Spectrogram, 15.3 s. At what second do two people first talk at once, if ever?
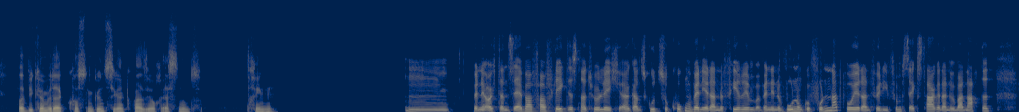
none

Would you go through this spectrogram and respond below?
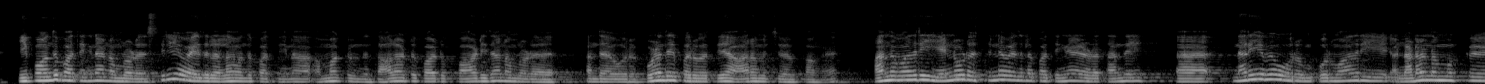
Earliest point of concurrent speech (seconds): none

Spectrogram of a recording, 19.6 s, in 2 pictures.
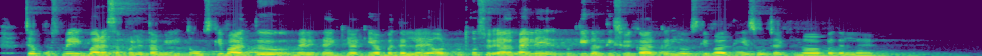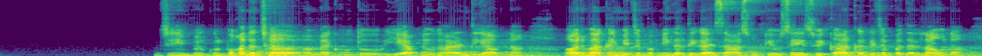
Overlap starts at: none

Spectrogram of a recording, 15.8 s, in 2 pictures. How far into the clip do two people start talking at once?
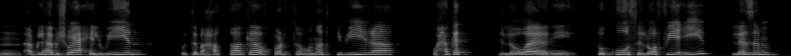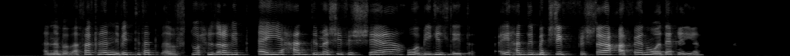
none

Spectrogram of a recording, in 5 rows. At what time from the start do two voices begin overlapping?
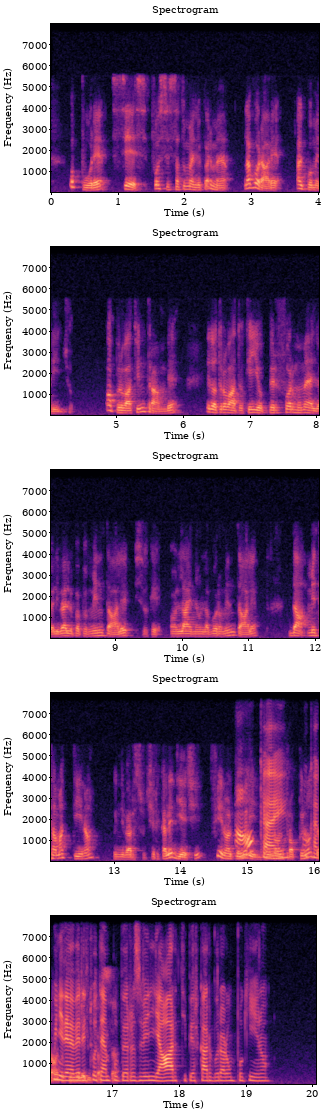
15 s

